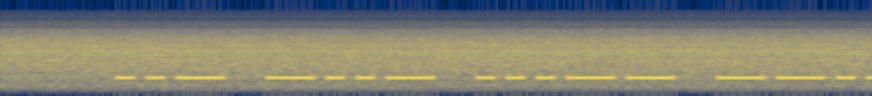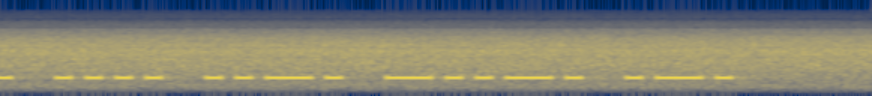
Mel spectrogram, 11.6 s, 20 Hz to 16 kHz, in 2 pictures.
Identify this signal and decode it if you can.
Morse code, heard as a keyed tone, machine-sent, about 12 wpm, 740 Hz, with radio hiss and room echo. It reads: UX3ZHF/R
